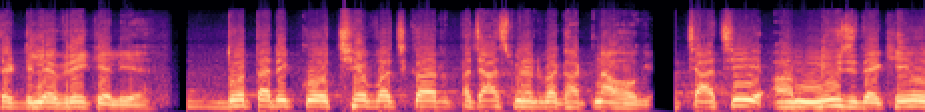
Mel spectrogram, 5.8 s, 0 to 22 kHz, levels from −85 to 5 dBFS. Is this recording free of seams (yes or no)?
no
